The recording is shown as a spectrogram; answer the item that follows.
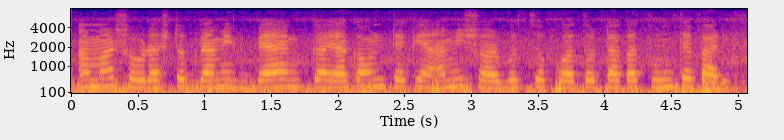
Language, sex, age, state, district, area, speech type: Bengali, female, 18-30, West Bengal, Birbhum, urban, read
